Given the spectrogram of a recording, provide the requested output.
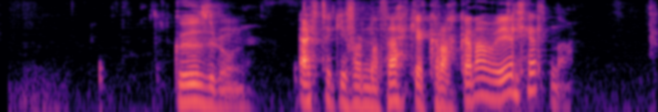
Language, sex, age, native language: Icelandic, male, 20-29, Icelandic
